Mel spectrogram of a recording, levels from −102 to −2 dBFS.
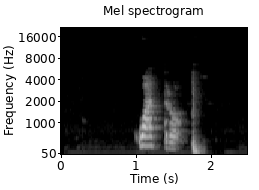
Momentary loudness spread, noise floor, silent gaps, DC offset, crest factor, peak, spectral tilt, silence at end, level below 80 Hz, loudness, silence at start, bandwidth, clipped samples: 11 LU; -86 dBFS; none; under 0.1%; 22 dB; -18 dBFS; -8.5 dB/octave; 0.65 s; -70 dBFS; -36 LUFS; 1.05 s; 5.4 kHz; under 0.1%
